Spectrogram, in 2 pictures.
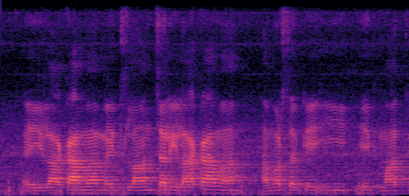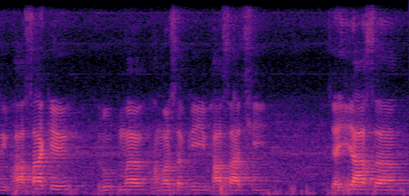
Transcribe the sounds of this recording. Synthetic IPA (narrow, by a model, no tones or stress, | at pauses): əilakameməɪt̪ʰlant͡ʃəlilakame | ɦəməɾsəbʱkeiːkmat̪ɾibʱasake | ɾupmeɦəməɾsəbʱkeibʱasat͡ʃʰi | t͡ʃəɦijasə̃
